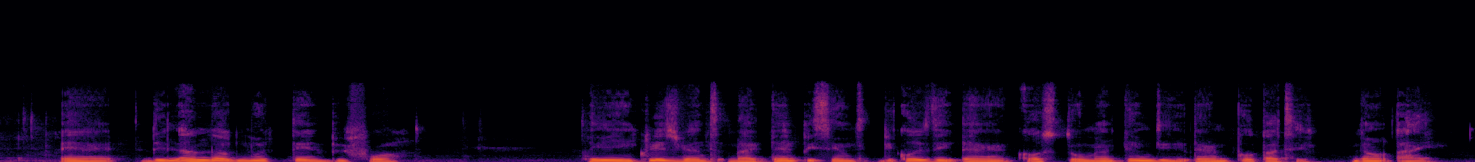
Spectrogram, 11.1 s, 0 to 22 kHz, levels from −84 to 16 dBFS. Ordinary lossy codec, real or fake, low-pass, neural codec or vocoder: none; fake; 10.8 kHz; codec, 24 kHz, 1 kbps, SNAC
